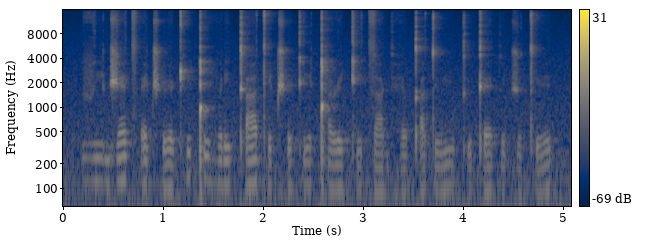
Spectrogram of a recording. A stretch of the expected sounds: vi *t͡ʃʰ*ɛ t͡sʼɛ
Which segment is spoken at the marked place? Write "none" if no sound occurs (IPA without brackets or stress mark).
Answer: d͡ʒ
